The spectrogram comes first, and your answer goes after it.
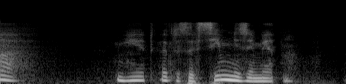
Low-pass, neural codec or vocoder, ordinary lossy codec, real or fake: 7.2 kHz; codec, 16 kHz, about 1 kbps, DyCAST, with the encoder's durations; AAC, 32 kbps; fake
